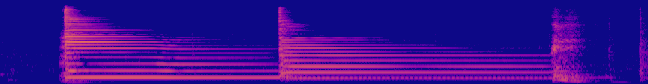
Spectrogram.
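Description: An electric guitar note on the G string is picked and slowly bent up a full step, ringing out sustained, then struck again and held before a final softer pluck.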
